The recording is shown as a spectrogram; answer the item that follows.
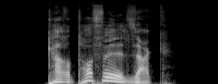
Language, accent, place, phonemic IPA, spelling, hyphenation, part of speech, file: German, Germany, Berlin, /karˈtɔfl̩zak/, Kartoffelsack, Kar‧tof‧fel‧sack, noun, De-Kartoffelsack.ogg
- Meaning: potato sack, potato bag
